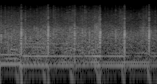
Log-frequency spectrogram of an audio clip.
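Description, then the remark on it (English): An audience claps in praise to the Lord at a morning service, sharp unison claps landing on a steady beat about three per second over a dense wash of scattered clapping and a low sustained musical tone. “Come on, let's give the Lord a hand clap of praise this morning.”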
